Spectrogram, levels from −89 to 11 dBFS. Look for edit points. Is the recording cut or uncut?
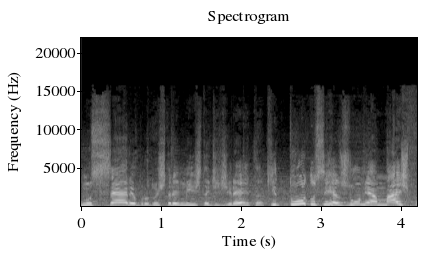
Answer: uncut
